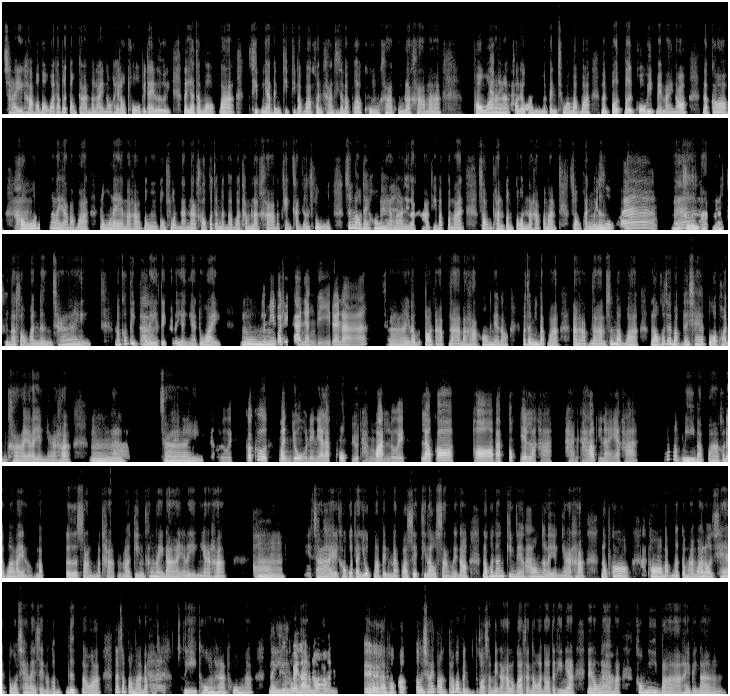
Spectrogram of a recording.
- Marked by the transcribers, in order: "เกิด" said as "เบิด"; other background noise; laugh; "เกิด" said as "เบิด"
- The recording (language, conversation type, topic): Thai, podcast, คุณชอบพักผ่อนแบบไม่ทำอะไรเลย หรือทำกิจกรรมเบาๆ มากกว่ากัน?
